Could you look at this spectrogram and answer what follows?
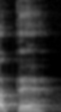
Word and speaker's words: até: Até são 2 sílabas. Por quê? Porque eu tenho 2 vogais. Até. Vogal A, vogal E. Então, eu conto o número de sílabas pelo número de vogais que eu percebo, né? Então, eu tenho 2 sílabas. E a palavra apé, a sílaba tônica é a última.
